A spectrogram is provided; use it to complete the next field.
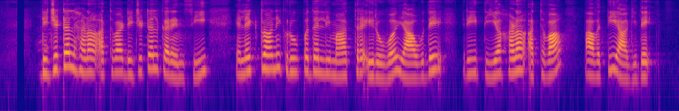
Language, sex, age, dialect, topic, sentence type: Kannada, female, 36-40, Dharwad Kannada, banking, statement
